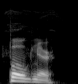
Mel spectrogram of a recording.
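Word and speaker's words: Boughner: Skandal här i uttalet, men jag säger Bob Bogner.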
